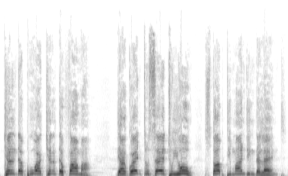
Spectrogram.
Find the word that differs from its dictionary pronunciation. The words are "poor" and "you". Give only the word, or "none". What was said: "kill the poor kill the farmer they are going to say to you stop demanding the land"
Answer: poor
